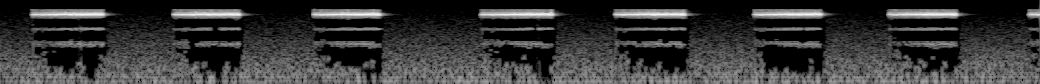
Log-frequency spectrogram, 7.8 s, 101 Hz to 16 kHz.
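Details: Bell cricket (알락방울벌레) singing, 2020 recording from Korea's National Institute of Biological Resources: high, tinkling buzzy pulses, eight in total, about one per second, with one slightly longer gap early on.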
